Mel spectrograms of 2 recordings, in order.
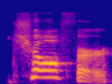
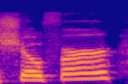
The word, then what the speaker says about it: chauffeur: words by reading them like chauffer that is chauffeur facade that is facade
